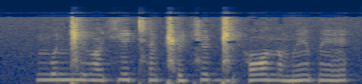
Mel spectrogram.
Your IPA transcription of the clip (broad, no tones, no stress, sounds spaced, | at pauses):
ŋʷ e ŋ͡ǁ i l ɔ̃ ç e cʰ ɛ̃ ǁ ʏ c ʏː ɡ͡ǁ i h ɔː n ɔ̃ b ẽː p ẽː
